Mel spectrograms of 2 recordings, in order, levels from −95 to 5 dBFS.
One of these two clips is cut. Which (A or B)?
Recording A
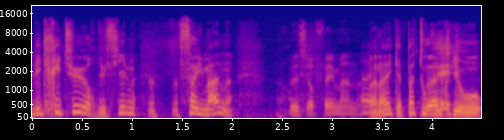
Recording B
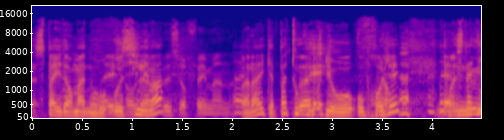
A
